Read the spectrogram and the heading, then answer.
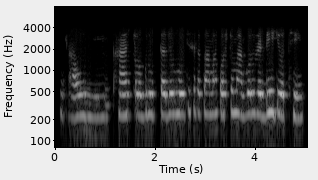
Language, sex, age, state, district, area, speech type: Odia, female, 30-45, Odisha, Balasore, rural, conversation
